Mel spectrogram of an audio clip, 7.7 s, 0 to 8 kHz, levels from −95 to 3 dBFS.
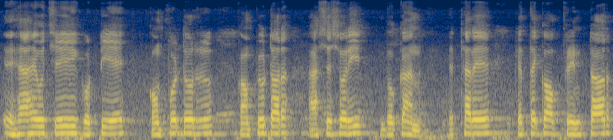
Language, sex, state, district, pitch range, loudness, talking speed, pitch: Odia, male, Odisha, Malkangiri, 130-150 Hz, -12 LUFS, 85 wpm, 145 Hz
